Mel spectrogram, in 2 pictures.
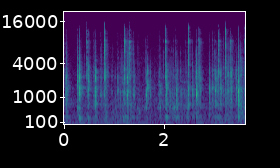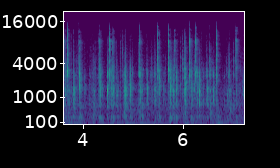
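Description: Fingertips type and tap on a rainbow-backlit mechanical keyboard with plastic keycaps, producing a quick, uneven stream of sharp, bright clacks. Each keystroke is short and dry, dying away almost instantly, and the typing continues steadily throughout.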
